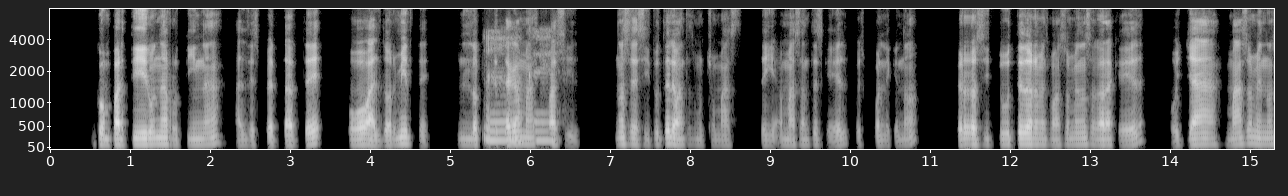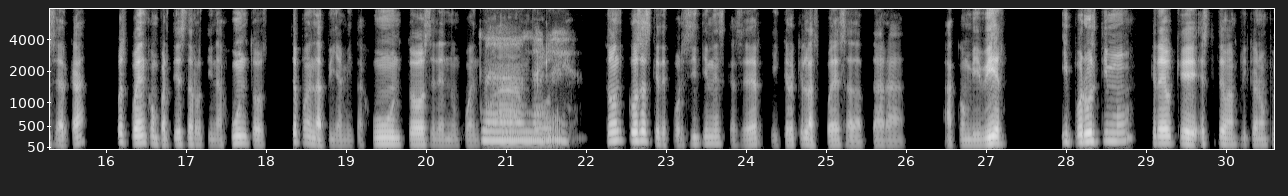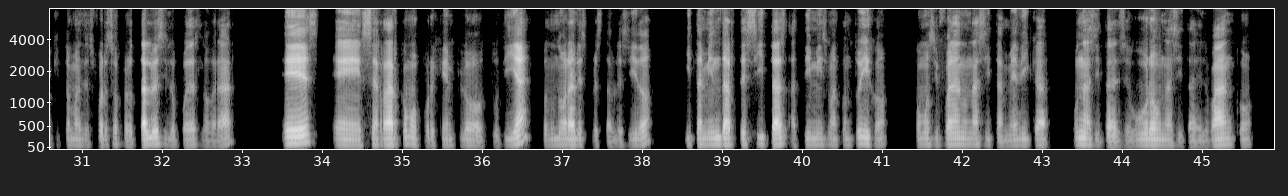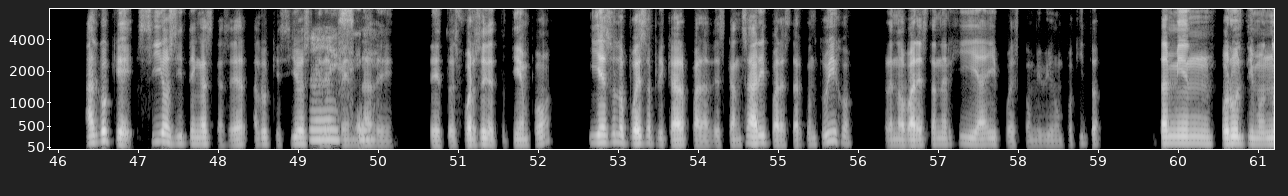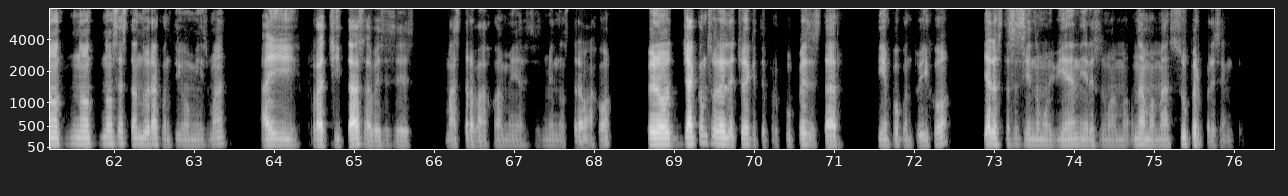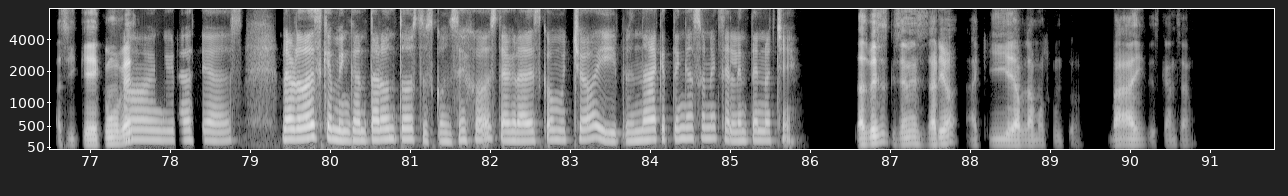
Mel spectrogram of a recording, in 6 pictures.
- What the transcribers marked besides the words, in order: none
- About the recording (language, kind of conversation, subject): Spanish, advice, ¿Cómo puedo equilibrar mi trabajo con el cuidado de un familiar?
